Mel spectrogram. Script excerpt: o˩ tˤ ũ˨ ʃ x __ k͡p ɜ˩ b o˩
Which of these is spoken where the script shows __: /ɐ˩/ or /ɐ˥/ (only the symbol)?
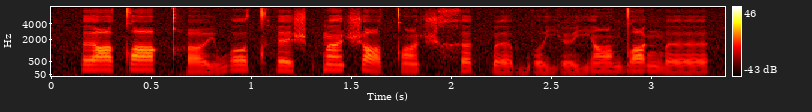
ɐ˥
